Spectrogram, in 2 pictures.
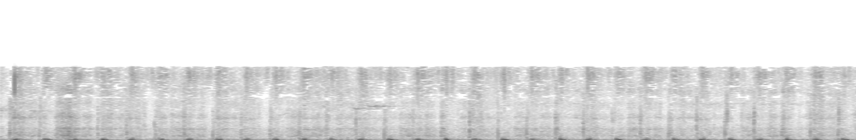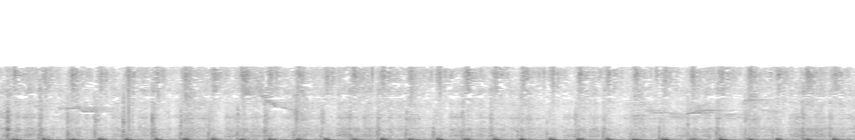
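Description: Rhythmic footfalls of someone jogging on a path near a golf course: many even steps at roughly two per second, fairly faint and keeping an unbroken steady pace with no talking.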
